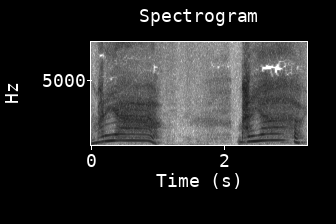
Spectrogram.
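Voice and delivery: high, slow drawn-out call for grandma; calling out María. Retold or imitated. Stuck in the bathroom, calling grandma by name, long high call. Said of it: "empecé a gritar".

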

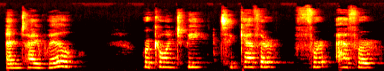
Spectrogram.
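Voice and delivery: soft murmur. Acted. Lover gazing at her partner, murmuring very softly. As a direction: murmur it close to his ear.

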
